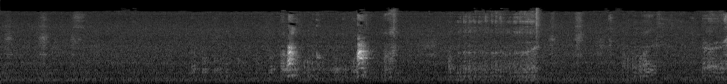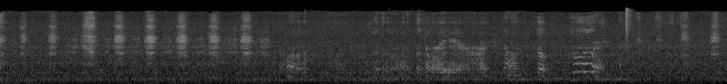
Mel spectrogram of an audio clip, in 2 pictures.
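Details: A pet dog named BB, impatient and calling his mother to dry his fur, makes strange noises: irregular grumbling and whining, two sharp louder yelps early on, then a long run of short breathy bursts, indoors.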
